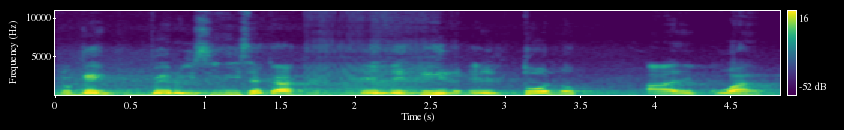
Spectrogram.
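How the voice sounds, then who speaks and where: A male pastor giving a conversational sermon to his congregation, often slowing down to read verses aloud. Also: high voice, expressive, in a large hall, background noise. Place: church.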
